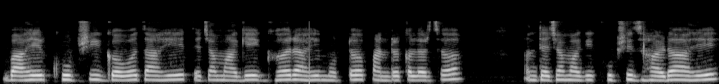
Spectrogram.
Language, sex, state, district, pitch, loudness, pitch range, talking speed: Marathi, female, Goa, North and South Goa, 205 Hz, -17 LUFS, 200-215 Hz, 150 wpm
